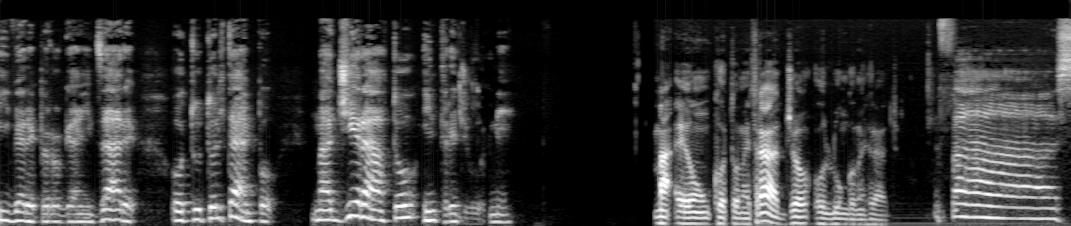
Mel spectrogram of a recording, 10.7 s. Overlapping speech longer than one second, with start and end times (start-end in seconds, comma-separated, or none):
none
